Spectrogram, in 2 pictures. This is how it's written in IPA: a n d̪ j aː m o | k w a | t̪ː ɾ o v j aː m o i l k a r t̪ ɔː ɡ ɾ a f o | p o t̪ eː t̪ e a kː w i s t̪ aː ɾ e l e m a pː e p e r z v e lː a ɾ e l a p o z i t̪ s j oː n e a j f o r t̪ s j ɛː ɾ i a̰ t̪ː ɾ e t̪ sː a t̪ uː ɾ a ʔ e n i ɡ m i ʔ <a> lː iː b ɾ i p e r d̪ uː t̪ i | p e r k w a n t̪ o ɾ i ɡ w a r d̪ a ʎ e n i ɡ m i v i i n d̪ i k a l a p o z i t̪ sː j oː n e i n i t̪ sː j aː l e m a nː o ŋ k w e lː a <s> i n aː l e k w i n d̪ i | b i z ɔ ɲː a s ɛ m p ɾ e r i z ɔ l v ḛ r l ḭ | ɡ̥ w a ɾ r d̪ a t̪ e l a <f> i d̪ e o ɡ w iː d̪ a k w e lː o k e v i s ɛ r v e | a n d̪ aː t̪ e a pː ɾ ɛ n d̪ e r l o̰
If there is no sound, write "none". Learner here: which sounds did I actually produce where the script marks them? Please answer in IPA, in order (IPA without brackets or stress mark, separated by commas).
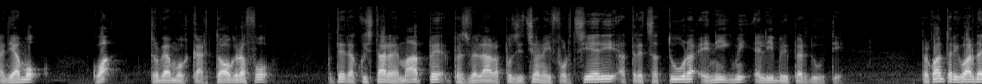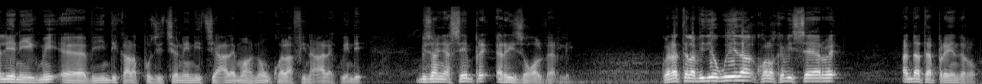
e, f, v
